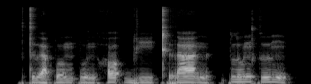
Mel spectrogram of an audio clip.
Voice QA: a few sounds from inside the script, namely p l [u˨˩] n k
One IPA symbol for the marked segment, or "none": u˥˩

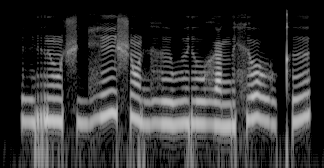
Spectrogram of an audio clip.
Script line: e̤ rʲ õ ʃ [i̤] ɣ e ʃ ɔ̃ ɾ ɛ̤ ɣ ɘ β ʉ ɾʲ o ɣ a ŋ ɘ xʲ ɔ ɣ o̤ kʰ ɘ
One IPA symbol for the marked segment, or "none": i̤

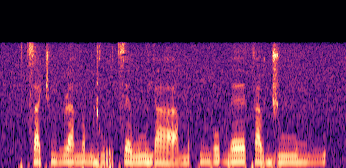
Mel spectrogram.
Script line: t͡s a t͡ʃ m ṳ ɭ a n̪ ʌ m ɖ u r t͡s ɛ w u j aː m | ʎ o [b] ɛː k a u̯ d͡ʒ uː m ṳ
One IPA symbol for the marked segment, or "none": b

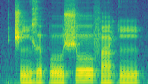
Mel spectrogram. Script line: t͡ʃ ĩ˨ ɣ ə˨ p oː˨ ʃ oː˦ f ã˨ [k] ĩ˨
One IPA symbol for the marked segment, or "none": k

